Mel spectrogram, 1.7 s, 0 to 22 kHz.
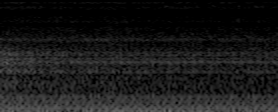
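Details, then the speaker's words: Fender Super 60 guitar combo amp with nothing playing: quiet, constant low hum with a buzzy edge that disappears on the overdrive channel. Owner suspects a possible dry joint; cause not confirmed. "there's also quite a hum on this amp"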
